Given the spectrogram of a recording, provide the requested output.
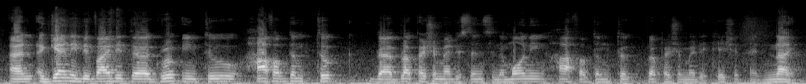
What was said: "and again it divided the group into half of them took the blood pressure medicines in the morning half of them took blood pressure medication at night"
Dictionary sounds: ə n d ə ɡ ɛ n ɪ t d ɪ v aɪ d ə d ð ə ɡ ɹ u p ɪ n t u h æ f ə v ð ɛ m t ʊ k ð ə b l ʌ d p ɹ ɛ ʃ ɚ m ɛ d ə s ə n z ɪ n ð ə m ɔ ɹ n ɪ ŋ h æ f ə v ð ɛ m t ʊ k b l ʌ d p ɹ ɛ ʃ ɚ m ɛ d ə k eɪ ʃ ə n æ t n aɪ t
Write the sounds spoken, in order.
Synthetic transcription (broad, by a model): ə n ə ɡ ɛ n ɪ t d ɪ v aɪ d ə d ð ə ɡ ɹ u p ɪ n t u h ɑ f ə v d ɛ m t ʊ k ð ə b l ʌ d p ɹ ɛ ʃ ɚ m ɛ d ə s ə n s ɪ n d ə m ɔ n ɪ ŋ h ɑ f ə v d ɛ m t ʊ k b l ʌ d p ɹ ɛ ʃ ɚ m ɛ d ə k eɪ ʃ ə n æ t n aɪ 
